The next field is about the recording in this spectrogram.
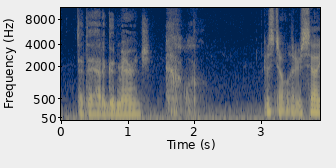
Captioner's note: scoffs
